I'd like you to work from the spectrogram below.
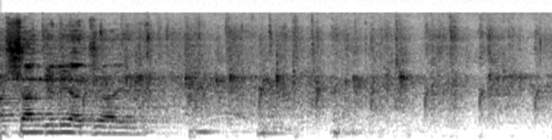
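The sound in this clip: Faint applause from a church audience praising the Lord after a birth announcement at an Easter service. A soft, steady patter of clapping runs under a voice heard at the start.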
